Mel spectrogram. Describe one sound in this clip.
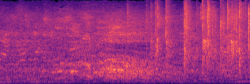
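A crowd roars loudly and briefly.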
